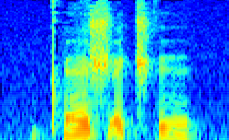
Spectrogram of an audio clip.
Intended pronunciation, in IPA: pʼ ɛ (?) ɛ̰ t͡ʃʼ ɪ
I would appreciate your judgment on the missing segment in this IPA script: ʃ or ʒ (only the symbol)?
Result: ʃ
